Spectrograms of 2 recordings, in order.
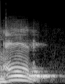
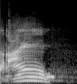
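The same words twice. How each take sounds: First: The vowel sounds like a long 'ee'. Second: The vowel sounds like 'ai'. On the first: This is how we say it. The speaker calls it right. "kita mah" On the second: This is how Malaysians and Bruneians say it. The speaker calls it wrong. "Kalau Malaysia Brunei ait"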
